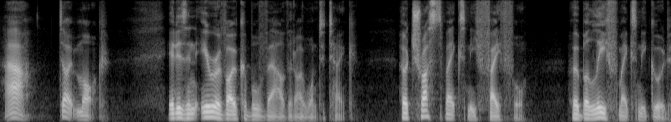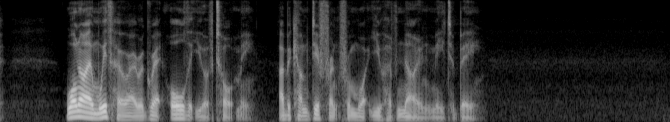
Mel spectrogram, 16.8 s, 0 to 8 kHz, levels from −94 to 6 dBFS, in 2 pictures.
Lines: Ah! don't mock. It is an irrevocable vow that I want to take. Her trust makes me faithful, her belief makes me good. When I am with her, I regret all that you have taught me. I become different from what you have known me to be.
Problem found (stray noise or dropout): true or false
false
